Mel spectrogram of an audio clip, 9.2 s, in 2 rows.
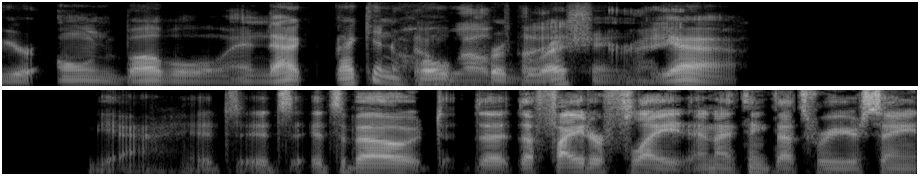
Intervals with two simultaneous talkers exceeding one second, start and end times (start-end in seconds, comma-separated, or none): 2.1-3.5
